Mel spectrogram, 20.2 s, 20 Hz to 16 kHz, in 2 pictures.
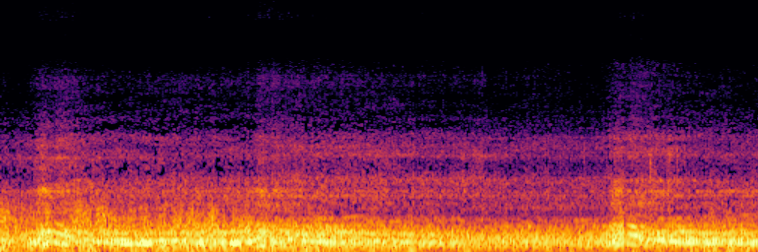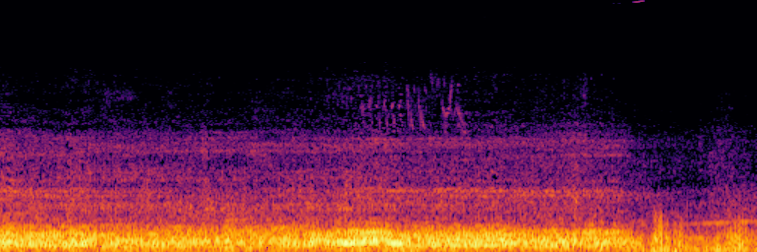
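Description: Vintage Ferrari convertible's V12 running at low speed as the car pulls away, with the pitch swelling on light throttle about a second in, again around eight seconds and around fifteen seconds.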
